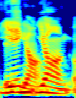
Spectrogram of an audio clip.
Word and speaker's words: yin yang: It's A's are not pronounced A right. in China. It's ah. – Ah. – Like the Yangtze River. It's not the Yangtze River. It's the Yangtze River.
